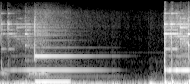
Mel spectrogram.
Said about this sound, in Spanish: La alarma. Ah, pero es que el sueño que te lo interrumpan en todos lados.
